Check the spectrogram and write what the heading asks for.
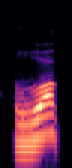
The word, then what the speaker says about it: work: वी को, यानी यहाँ पे वी को हम वी नहीं पढ़ेंगे, बल्कि यहाँ पे क्या इसका उच्चारण करना, व, तो WORK क्या पढ़ना है इसे, वर्क पढ़ना है, क्या पढ़ना है, वर्क पढ़ना है, ठीक है ना।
